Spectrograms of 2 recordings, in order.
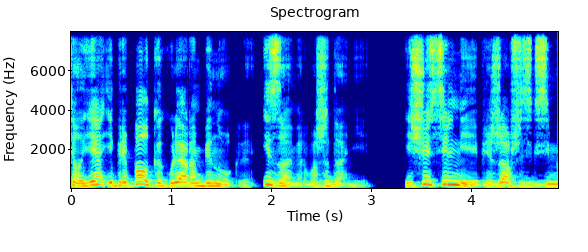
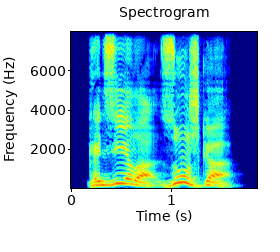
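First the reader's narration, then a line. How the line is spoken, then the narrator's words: Shouted. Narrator (Russian): крикнул Костя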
